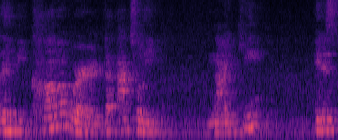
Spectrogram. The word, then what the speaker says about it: Nike: So Nike, because of course you have nice, let's change the K for a C, nice, and with overgeneralization, you would say Nike.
